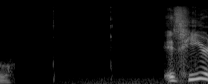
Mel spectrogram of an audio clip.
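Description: Two faint computer-mouse clicks about half a second apart, on the on-screen audio player as the listening recording is stopped. A short burst of speech follows near the end.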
